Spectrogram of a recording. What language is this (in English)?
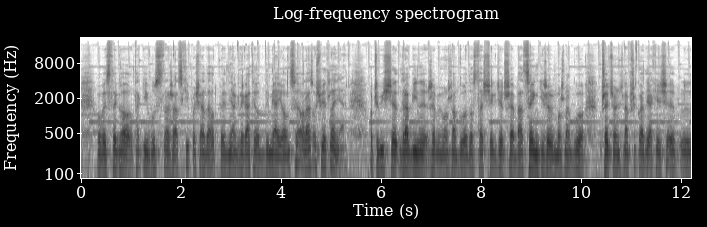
Polish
